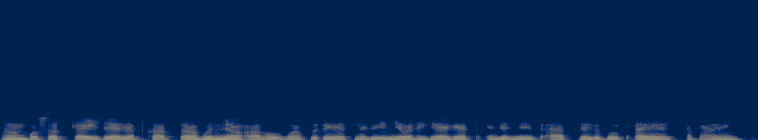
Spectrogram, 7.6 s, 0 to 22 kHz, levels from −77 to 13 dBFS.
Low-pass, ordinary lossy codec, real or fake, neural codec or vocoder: 3.6 kHz; none; fake; codec, 16 kHz, 1.1 kbps, Voila-Tokenizer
